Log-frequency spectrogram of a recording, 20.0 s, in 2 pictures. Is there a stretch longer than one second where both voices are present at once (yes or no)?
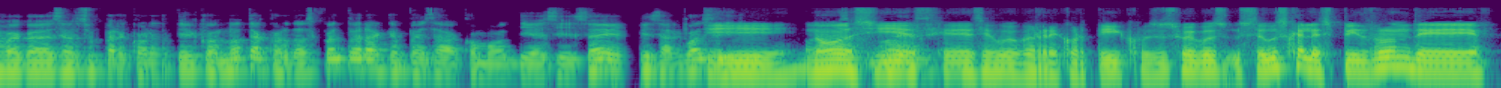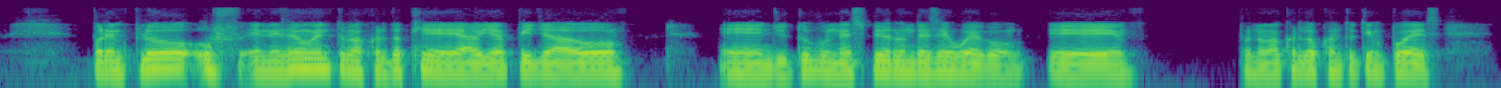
yes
